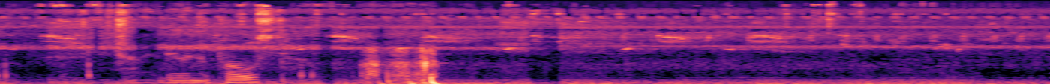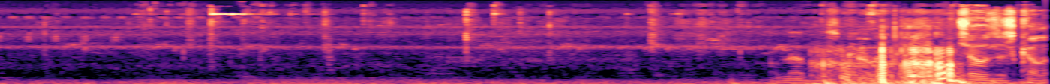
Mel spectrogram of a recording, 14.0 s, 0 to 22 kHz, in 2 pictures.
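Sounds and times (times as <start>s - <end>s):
crickets trilling: 0.0s - 14.0s
low steady rumble: 0.0s - 14.0s.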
